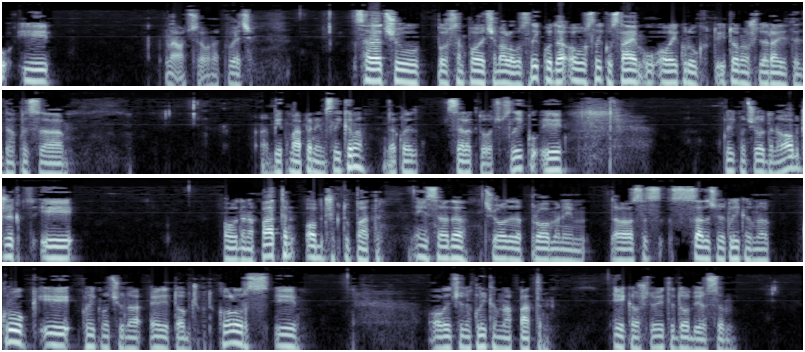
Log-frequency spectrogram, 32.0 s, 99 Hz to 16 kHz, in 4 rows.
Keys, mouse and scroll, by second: 0.8-2.9 ctrl+drag, 3.2-4.3 drag, 6.4-7.4 drag, 12.3-13.6 drag, 14.6 click, 19.3 click, 20.5 click, 25.0-26.8 drag, 28.4-30.2 drag.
